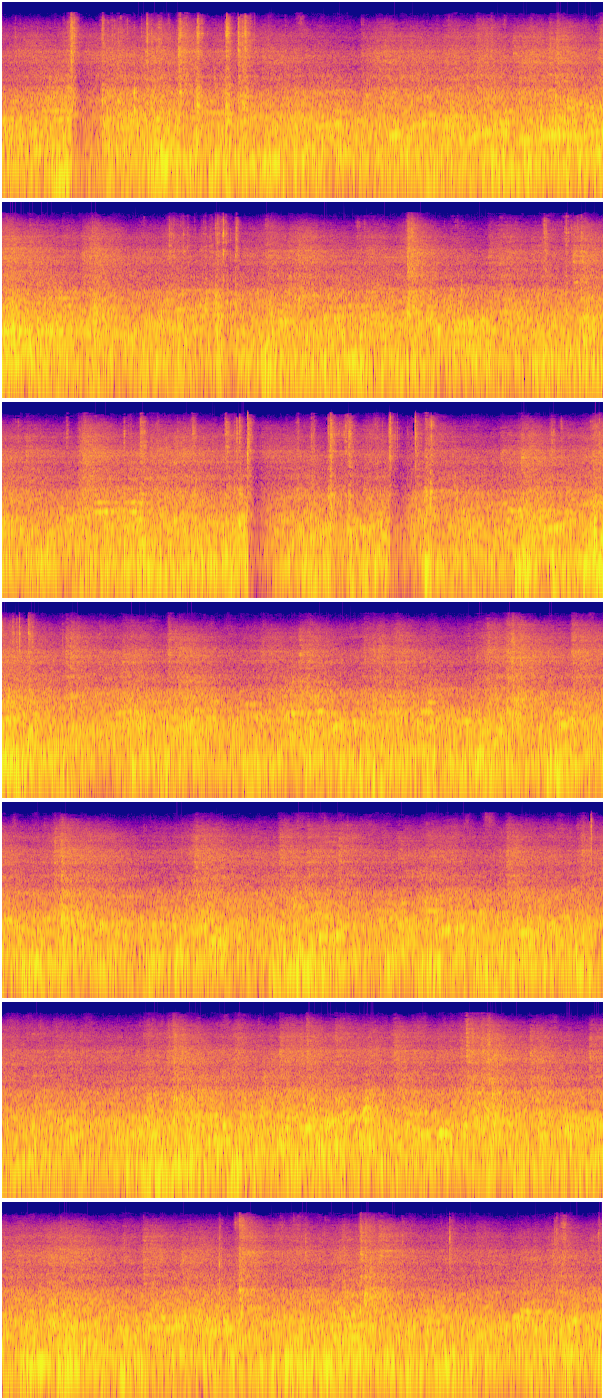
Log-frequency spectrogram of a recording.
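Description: Foosball play on a Bonzini table: repeated sharp clacks of the ball being struck and of rods and handles knocking. Under them runs a steady murmur of voices in a large hall.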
